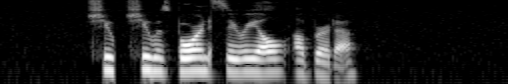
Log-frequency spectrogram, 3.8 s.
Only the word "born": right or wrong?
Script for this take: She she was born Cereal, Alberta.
right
